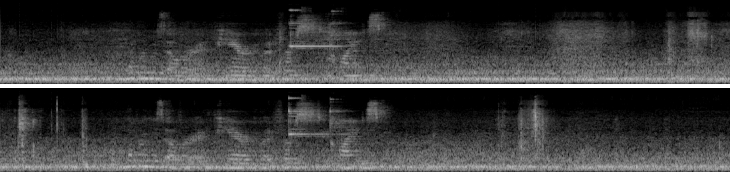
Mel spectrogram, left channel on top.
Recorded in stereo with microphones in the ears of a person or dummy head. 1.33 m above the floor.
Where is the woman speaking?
85° right, 7.5 m.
